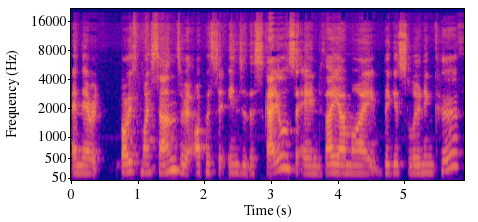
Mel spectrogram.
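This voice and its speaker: In a New Zealand accent, a woman with medium pitch and ordinary pitch variation speaks at a moderate pace. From New Zealand, Taupo. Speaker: life coach. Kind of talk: interview. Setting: live video stream.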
